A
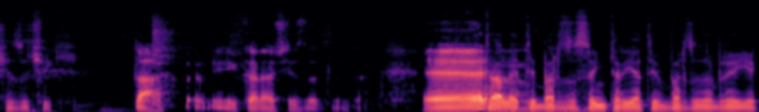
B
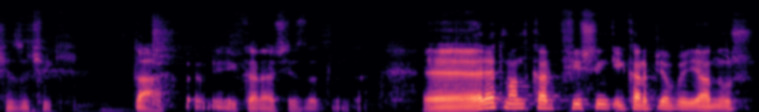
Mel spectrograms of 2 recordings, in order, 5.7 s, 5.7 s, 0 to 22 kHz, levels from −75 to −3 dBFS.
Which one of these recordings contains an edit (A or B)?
A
